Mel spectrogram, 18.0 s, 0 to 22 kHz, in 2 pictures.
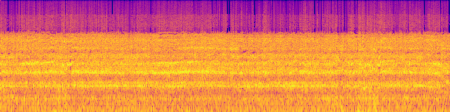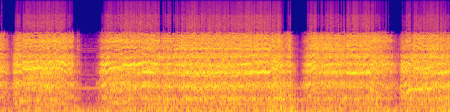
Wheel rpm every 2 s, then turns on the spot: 230, 230, 230, 230, 180, 110, 210, 160, 160.
8-10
